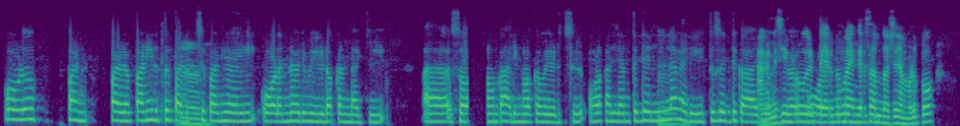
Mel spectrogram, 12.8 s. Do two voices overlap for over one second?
Yes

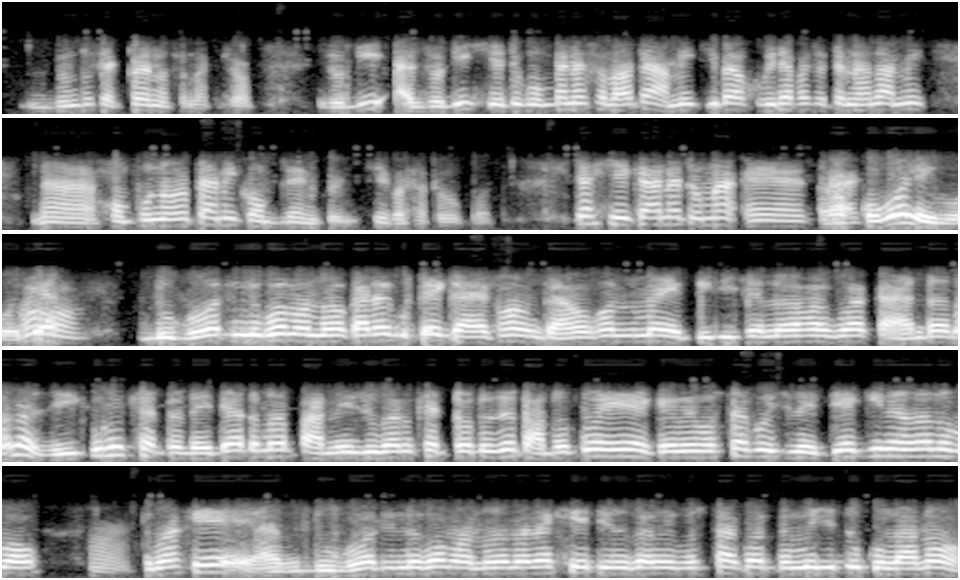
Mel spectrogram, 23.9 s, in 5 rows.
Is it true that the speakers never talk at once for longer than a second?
Yes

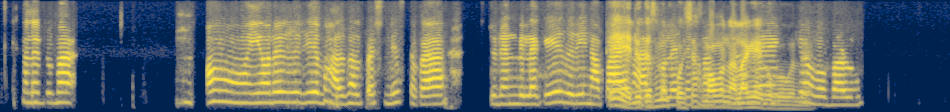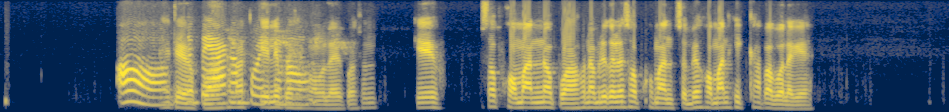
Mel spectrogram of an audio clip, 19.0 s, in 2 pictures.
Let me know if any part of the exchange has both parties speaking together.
Yes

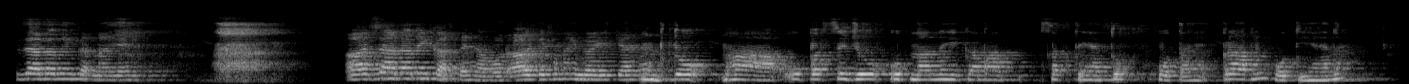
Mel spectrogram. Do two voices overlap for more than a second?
No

